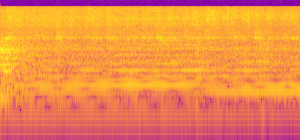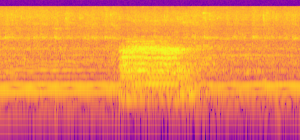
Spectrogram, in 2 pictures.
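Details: Cows walking toward the milking modules at Hacienda San Pablo, a tropical dairy farm; one short, loud moo near the end, over a constant droning hum of milking machinery.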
